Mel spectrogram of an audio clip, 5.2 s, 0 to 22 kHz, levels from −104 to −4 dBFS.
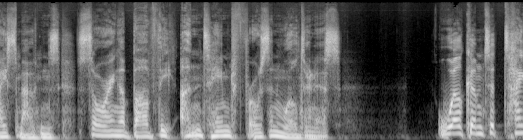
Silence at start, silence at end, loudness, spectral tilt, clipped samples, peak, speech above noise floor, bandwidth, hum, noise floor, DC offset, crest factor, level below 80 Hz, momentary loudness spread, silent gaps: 0 s; 0 s; -19 LUFS; -3.5 dB/octave; under 0.1%; -4 dBFS; 48 dB; over 20 kHz; none; -67 dBFS; under 0.1%; 16 dB; -34 dBFS; 3 LU; none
